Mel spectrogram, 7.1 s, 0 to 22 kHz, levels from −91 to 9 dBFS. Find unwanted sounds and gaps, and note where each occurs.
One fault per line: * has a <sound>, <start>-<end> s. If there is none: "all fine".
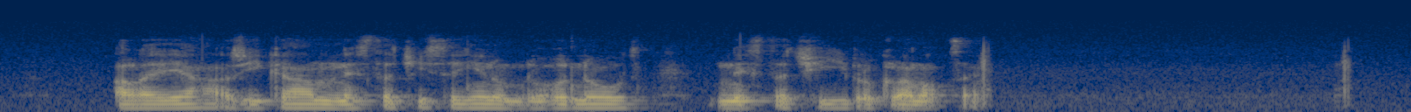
all fine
